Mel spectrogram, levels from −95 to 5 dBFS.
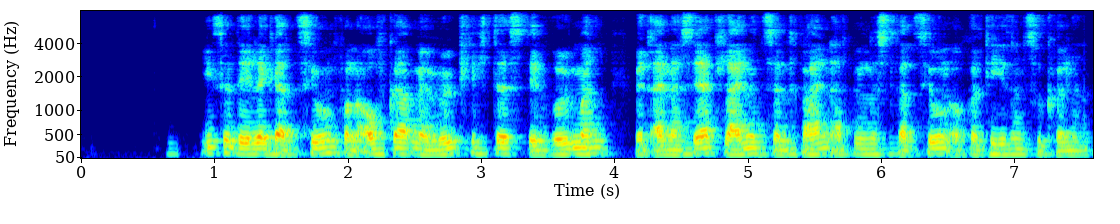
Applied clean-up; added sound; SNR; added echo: neural mask model DeepFilterNet 3.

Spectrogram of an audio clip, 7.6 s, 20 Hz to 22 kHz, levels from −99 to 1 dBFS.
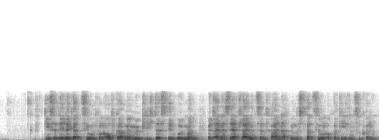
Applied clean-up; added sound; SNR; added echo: neural separator model SepFormer DNS4.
